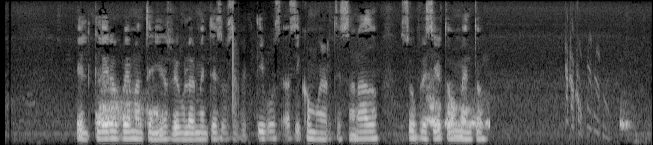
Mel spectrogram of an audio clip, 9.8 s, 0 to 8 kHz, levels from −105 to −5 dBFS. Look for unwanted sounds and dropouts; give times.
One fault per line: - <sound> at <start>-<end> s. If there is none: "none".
- chirp at 8.5-9.2 s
